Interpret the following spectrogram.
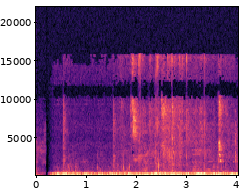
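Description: Fetal heart monitor's Doppler ultrasound sound during a non-stress test: the baby's heartbeat as a continuous pulsing whoosh. It starts abruptly a fraction of a second in.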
